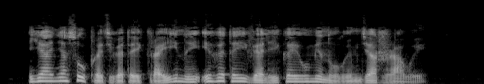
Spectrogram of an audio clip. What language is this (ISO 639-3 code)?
bel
